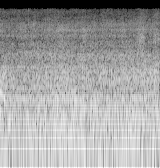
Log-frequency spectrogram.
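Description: Motorcycle under way on a road: a steady rush of wind on the microphone with the engine running underneath.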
